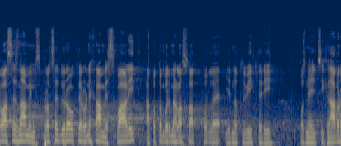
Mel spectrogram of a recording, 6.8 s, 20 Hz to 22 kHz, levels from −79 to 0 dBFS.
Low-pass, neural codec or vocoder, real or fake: 10.8 kHz; none; real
